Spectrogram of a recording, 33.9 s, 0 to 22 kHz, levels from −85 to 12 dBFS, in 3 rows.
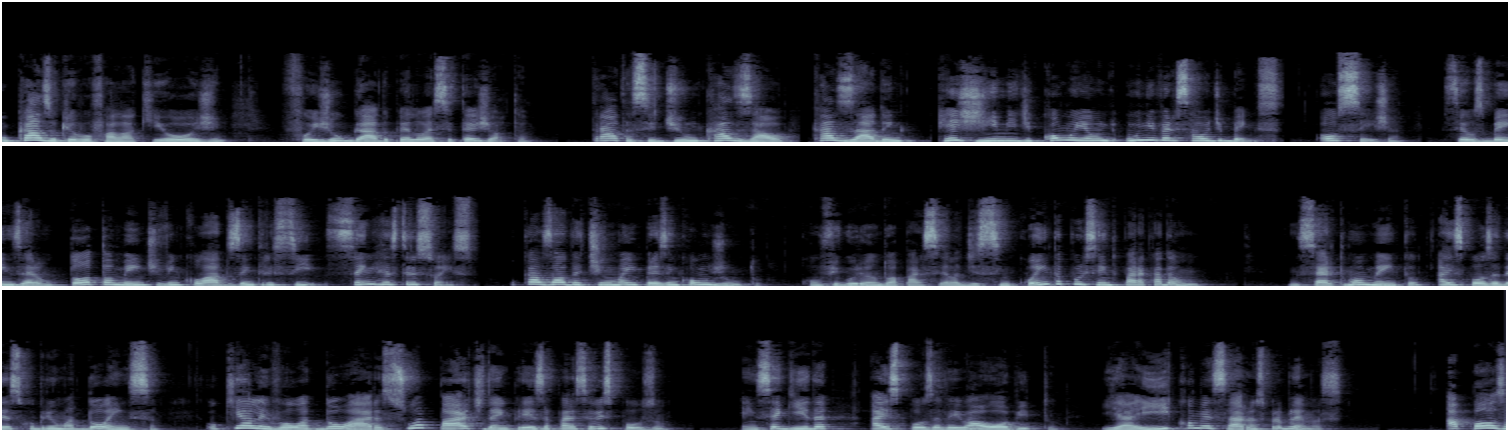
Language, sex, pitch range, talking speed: Portuguese, female, 210-290 Hz, 150 wpm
